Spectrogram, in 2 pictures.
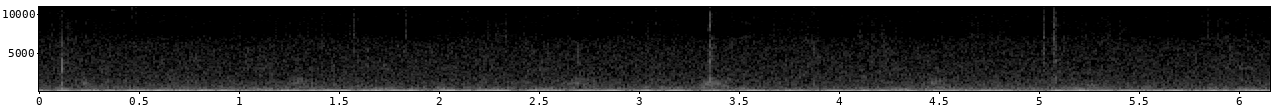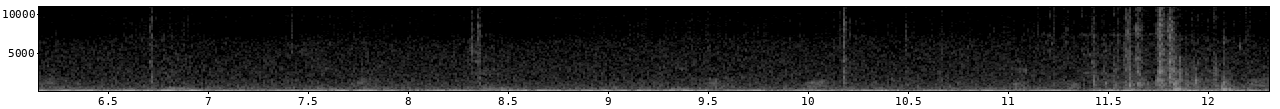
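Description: Buttons on a keypad click as they are pressed one by one.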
